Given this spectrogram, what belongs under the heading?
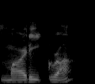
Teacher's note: que no pronunciamos la S, es un festival francés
